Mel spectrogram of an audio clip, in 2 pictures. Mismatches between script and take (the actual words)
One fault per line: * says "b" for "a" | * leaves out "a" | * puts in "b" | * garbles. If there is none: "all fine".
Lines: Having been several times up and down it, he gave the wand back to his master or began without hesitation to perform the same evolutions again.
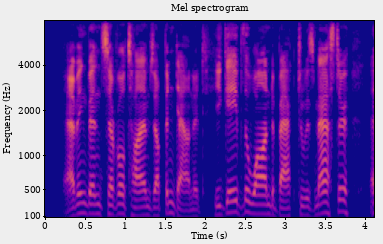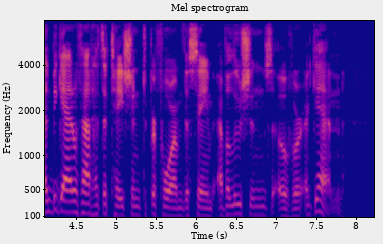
* says "and" for "or"
* puts in "over"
